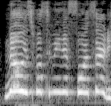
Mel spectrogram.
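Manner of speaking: high, quick put-on protest; Dorit's fake mixed accent. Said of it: "every time I do her impression".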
